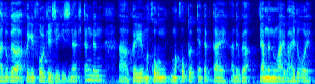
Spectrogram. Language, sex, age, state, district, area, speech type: Manipuri, male, 30-45, Manipur, Imphal West, urban, spontaneous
